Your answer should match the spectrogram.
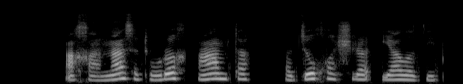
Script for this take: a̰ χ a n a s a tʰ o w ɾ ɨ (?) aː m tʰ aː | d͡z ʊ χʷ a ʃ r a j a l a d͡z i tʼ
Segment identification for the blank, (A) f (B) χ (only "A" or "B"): B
